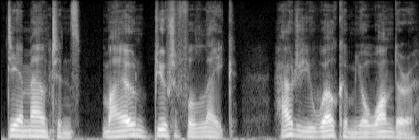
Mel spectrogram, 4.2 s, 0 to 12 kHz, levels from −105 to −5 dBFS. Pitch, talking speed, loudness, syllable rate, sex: 105 Hz, 170 wpm, -18 LUFS, 5.5 syllables/s, male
